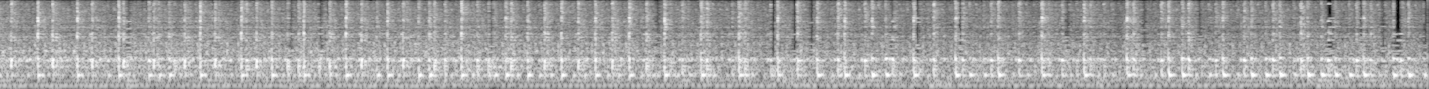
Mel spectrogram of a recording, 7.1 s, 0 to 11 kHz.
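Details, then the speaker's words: Neglected 2004 Tohatsu 25HP two-stroke outboard (same as Mercury/Mariner) after fresh fuel, a cleaned fuel filter, new plugs and a pull-start fix: fast, steady buzz with even firing and no misses or knocks. It runs well, but no water comes from the telltale, so a water pump kit is needed. "But look, I'm pretty encouraged. It sounds like it's going to run fine once it's had a bit of a decent run."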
